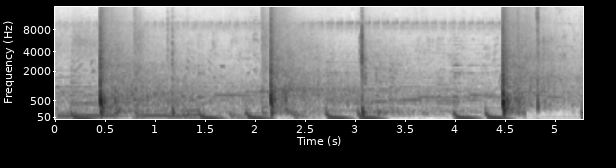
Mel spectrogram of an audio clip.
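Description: Fireworks going off: a series of sharp bangs, the loudest about half a second, two seconds and four and a half seconds in, with smaller pops between, over music playing underneath.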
